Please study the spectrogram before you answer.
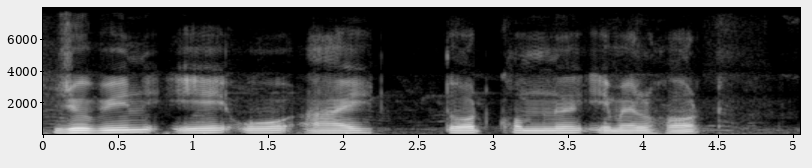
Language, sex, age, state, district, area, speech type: Bodo, male, 45-60, Assam, Chirang, rural, read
